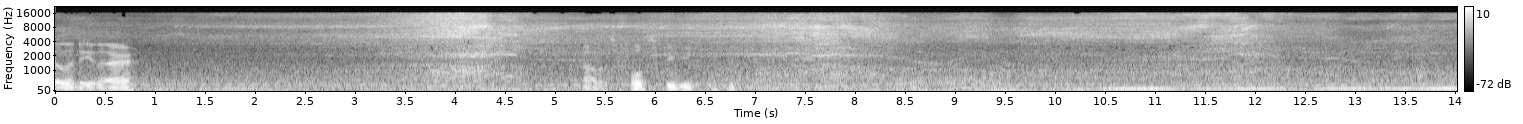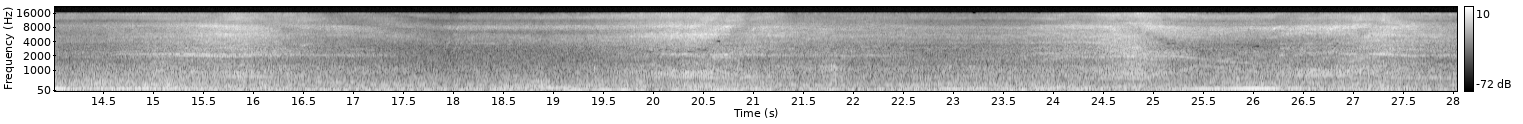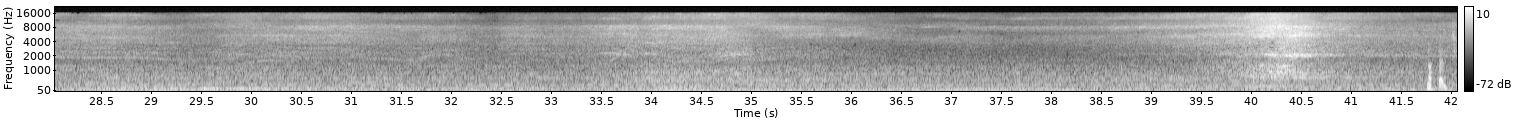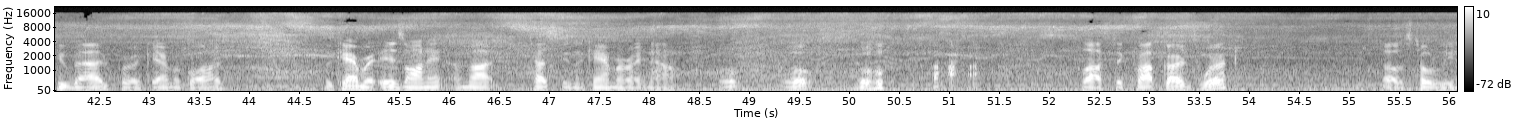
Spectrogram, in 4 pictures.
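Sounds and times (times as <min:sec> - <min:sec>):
drone propellers whirring: 0:00.0 - 0:56.0.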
